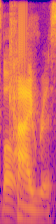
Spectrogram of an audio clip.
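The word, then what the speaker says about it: Khyiris: And he goes and I've heard him respond to it's Kyus. That's according to the Chiefs depths chart pronunciation guide. Kyus Tonga.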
